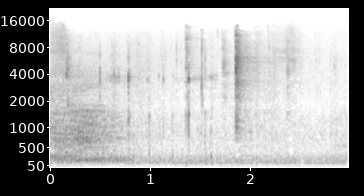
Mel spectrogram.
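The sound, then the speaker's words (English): Papers being shuffled on a desk, a soft continuous rustle broken by several crisp, sharp crinkles and taps, the loudest near the end, with no one speaking. “Those of you who were paying attention, I was shuffling papers around on my desk there, on our desk, I should say, because I was changing everything, the direction that I was going to go.”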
